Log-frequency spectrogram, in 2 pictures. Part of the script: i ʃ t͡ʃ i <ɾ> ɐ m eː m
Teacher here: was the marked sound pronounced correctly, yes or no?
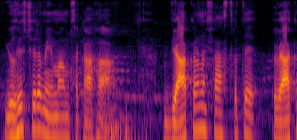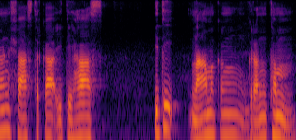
yes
